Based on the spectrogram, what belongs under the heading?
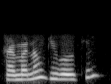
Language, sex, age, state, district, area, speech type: Bengali, female, 60+, West Bengal, Paschim Bardhaman, rural, conversation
